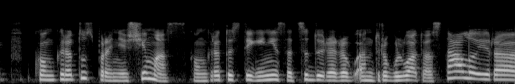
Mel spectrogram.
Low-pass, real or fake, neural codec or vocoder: 7.2 kHz; real; none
